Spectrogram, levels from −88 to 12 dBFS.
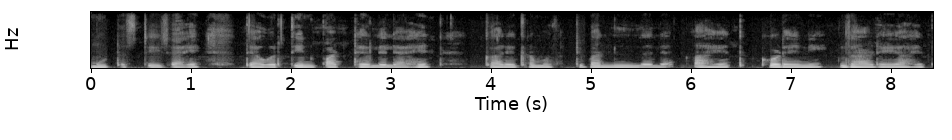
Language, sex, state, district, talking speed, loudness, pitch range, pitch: Marathi, female, Maharashtra, Pune, 100 wpm, -17 LUFS, 185-190 Hz, 185 Hz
